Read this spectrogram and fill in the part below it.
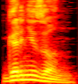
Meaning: garrison
- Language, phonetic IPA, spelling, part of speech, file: Russian, [ɡərnʲɪˈzon], гарнизон, noun, Ru-гарнизон.ogg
